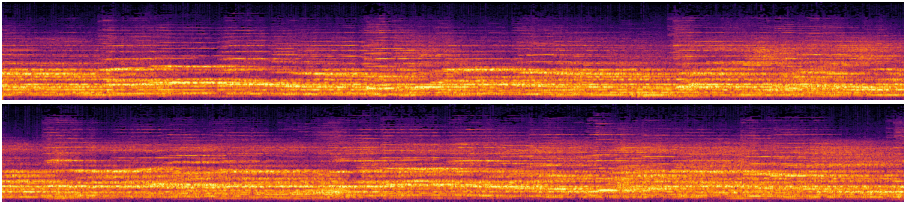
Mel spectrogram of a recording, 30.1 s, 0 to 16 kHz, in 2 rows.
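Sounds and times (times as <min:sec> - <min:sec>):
mixed choir singing: 0:00.0 - 0:30.0.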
